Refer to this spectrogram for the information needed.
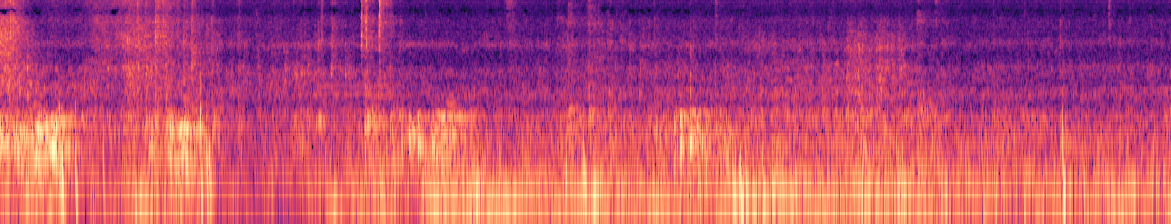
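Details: Several pigeons give low, rolling coos in short bursts, with pauses between, over a constant low background hum.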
